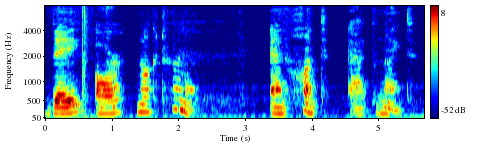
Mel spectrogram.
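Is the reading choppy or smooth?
smooth. The words flow together without halting breaks.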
